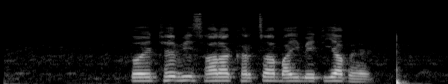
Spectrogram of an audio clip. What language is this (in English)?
Sansi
